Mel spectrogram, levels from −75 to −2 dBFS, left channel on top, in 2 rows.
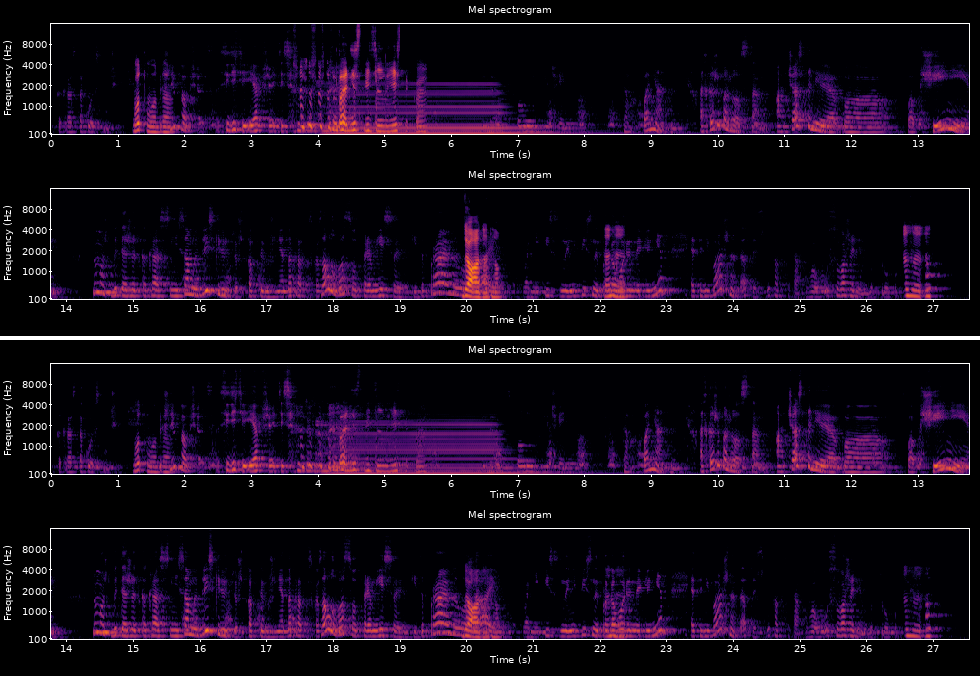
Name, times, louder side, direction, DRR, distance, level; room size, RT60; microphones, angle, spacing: voice 1, 0.2-0.9 1.1-1.3 1.6-4.5 5.1-5.3 6.4-8.0 8.6-12.6 12.8-13.8 14.4-20.4 20.8-26.4 26.6-27.0, right 2 dB, 25° right, 6 dB, 1.4 m, -39 dB
voice 2, 1.2-1.8 3.7-3.8 4.1-5.7 19.9-20.5 22.1-22.4 26.5-27.0, left 7 dB, 65° left, 19 dB, 0.4 m, -31 dB
sound 1, 2.3-2.6 3.2-3.3 3.5-4.2 5.6-5.8 6.6-6.8 7.4-7.6 7.9-8.1 8.3-8.9 10.5-10.7 11.1-11.3 12.2-12.4 12.9-13.1 15.7-15.9 16.3-16.5 16.8-17.0 17.3-17.5, right 4 dB, 70° right, 0.8 m, -52 dB
Bowed string instrument, 3.9-9.6, left 3 dB, 40° right, 1.7 m, -43 dB
18.5 x 7.2 x 4.8 m, 0.71 s
head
